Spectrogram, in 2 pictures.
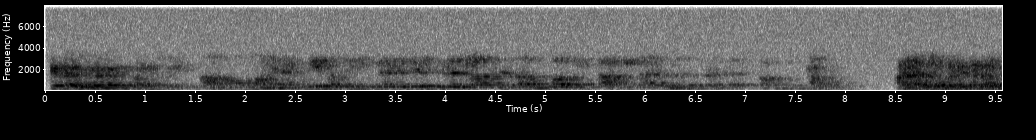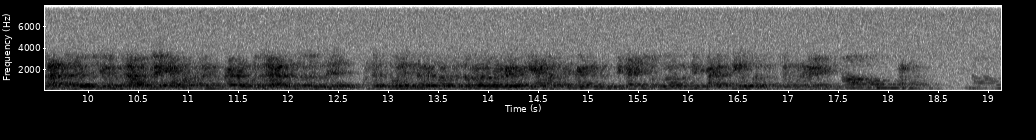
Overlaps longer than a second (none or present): none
